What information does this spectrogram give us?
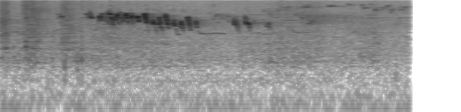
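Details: Close-up Great spotted woodpecker (Dendrocopos major) giving a fast run of about a dozen sharp, high notes, then a few scattered ones, over a steady outdoor hiss.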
